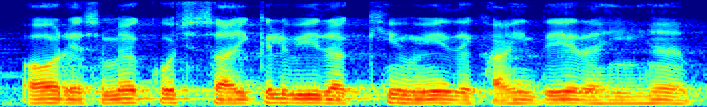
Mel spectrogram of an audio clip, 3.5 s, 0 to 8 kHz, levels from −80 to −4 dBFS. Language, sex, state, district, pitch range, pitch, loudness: Hindi, male, Uttar Pradesh, Lalitpur, 105-115 Hz, 110 Hz, -16 LUFS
